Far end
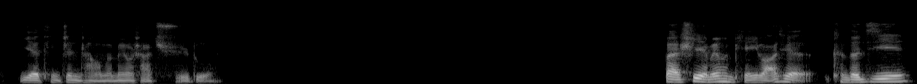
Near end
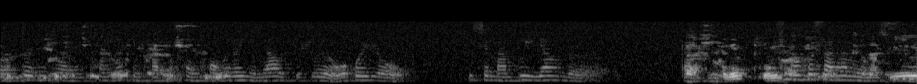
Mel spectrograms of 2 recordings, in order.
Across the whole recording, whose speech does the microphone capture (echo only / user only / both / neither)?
both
